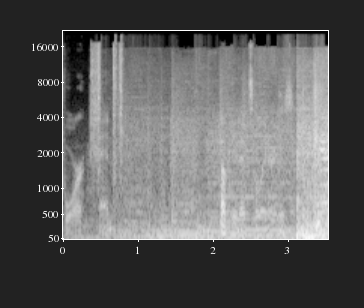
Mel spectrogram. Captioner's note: click-clack of gun pumping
